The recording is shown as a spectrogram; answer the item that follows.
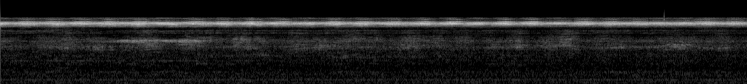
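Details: Crickets chirping at night: a steady, piercing high trill with rapid even pulses, plus a brief lower chirp early on and faint background insect calls.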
